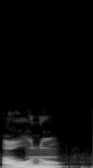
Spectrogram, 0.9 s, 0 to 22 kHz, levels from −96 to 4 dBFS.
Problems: none marked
